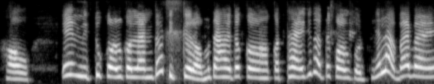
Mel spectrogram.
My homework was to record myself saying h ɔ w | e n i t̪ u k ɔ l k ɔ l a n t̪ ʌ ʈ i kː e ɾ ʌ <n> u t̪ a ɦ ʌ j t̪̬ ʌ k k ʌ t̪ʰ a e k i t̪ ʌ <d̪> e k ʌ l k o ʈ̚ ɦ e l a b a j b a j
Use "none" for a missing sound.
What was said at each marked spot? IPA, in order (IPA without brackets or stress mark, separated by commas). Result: m, t̪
